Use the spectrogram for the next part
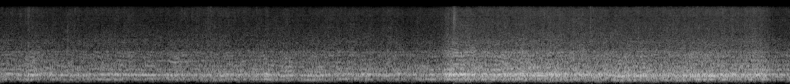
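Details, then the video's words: Continuous bee buzz, a thick droning hum with a clear fundamental and stacked harmonics, growing slightly louder midway with a brief crackle. "Tiếng kêu của con Ong || The sound and picture of the Bee"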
